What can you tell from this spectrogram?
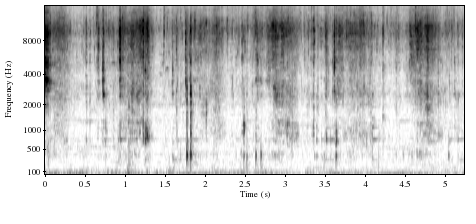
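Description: Hands mixing and massaging raw chicken pieces in a salt, garlic and ginger marinade: irregular wet squelching with scattered soft clicks and knocks.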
